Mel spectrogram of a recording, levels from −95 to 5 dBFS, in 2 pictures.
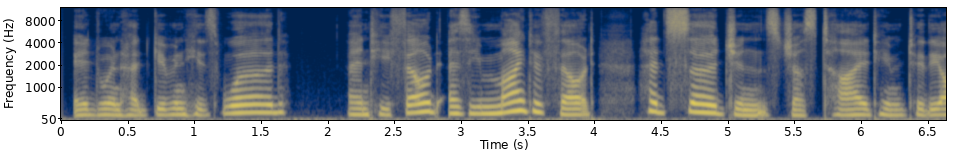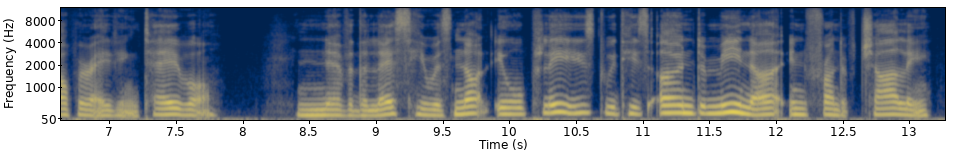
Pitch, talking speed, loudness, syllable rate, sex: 190 Hz, 165 wpm, -17 LUFS, 4.4 syllables/s, female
